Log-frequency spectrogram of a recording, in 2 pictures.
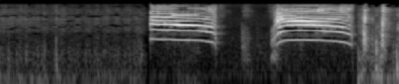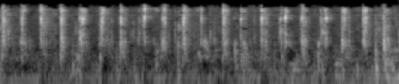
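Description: Two loud, high cat meows, each rising and then falling in pitch. Then a kitten suckling from a milk bottle's nipple: a quick, even run of small wet sucking clicks, about three or four a second.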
